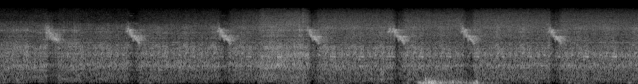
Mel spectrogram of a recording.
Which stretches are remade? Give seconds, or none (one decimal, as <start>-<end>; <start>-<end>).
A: 0.0-0.8; 2.6-3.1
